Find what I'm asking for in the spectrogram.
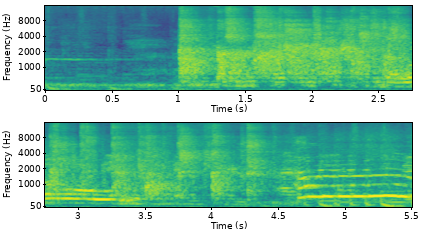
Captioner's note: applause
